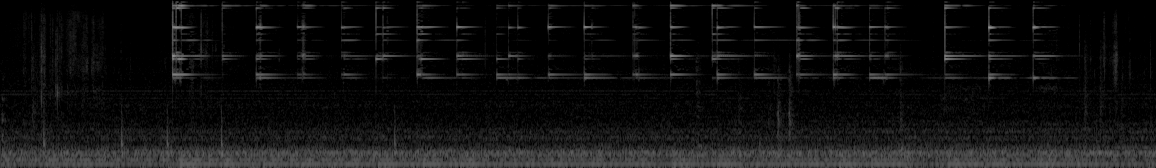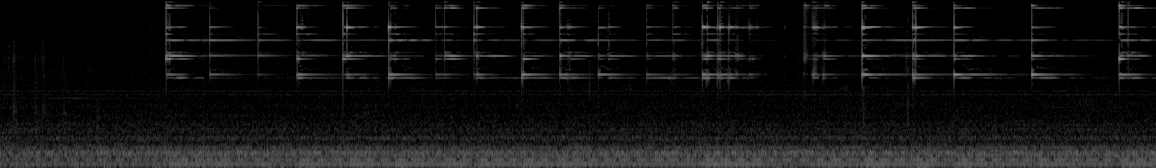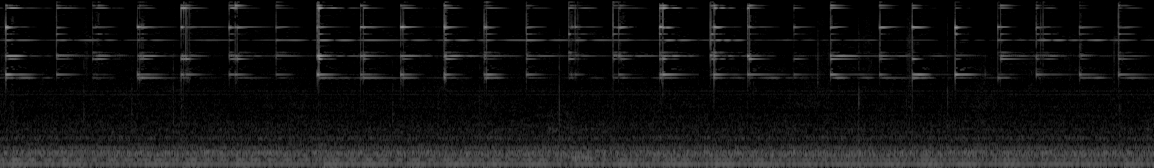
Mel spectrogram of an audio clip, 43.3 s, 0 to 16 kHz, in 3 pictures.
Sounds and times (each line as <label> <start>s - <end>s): Gold Rings 2.1s - 13.9s
Gold Rings 16.5s - 43.3s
